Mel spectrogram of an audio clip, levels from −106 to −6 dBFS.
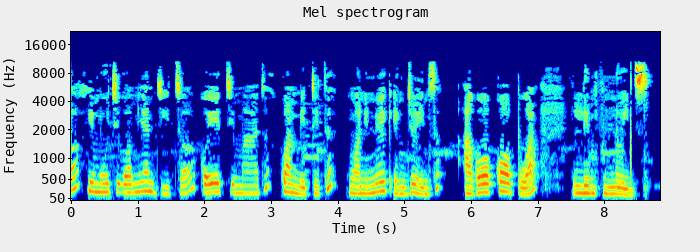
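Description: Throughout the speech, nothing is present above 10.5 kHz, and two different kinds of coding artefact sit on top of each other as grainy, smeared high-frequency texture. This is transcoding between lossy codecs, likely a low-rate MP3 re-encoded as low-rate Vorbis, which compounds the damage.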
